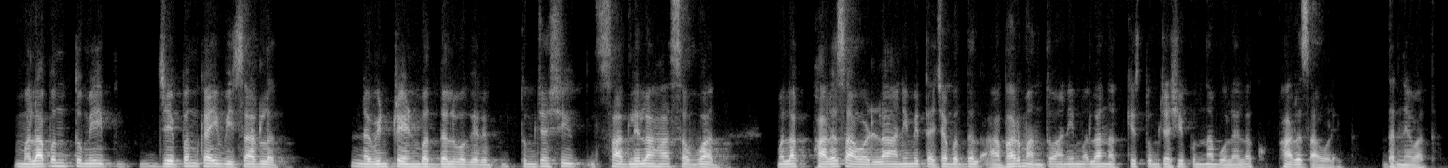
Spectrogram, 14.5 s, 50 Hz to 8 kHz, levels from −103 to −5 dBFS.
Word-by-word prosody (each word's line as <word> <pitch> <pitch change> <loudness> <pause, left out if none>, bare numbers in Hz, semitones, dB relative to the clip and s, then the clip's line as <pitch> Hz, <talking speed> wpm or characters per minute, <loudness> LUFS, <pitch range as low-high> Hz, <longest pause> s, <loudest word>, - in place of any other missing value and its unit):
मला 130 0 +5
पण 150 +2 0
तुम्ही 135 -2 +1 0.6
जे 135 0 +4
पण 145 -1 +1
काही 140 -1 +4
विचारलत 120 -2 +1 0.9
नवीन 125 +1 +3
ट्रेंड 125 -2 +3
बद्दल 120 0 +3
वगैरे 115 -2 0 0.4
तुमच्याशी 135 +3 -3 0.3
साधलेला 130 +2 +3
हा 130 0 0
संवाद 120 -3 0 0.6
मला 125 +1 +4 0.2
फारचं 130 +2 +4
आवडला. 120 0 +3
आणि 125 +1 0
मी 130 0 0
त्याच्याबद्दल 120 0 0 0.2
आभार 125 +5 +3
मानतो 110 +2 -2
आणि 120 0 -2
मला 125 +1 0
नक्कीचं 125 +2 -5
तुमच्याशी 120 0 -3
पुन्हा 120 -2 -4
बोलायला 110 +1 -3
खूप - - -24
फारचं 115 -3 +1
आवडेल. 100 +1 -4 0.5
धन्यवाद. 100 -2 -3
125 Hz, 135 wpm, -24 LUFS, 115-130 Hz, 0.9 s, मला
